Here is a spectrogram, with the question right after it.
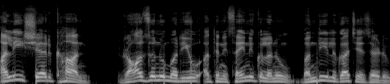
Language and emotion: Telugu, neutral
